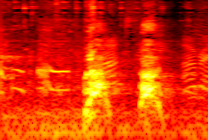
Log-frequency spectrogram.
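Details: Dog giving two short, loud, rough barks about half a second apart, with a person's voice heard before and after.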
